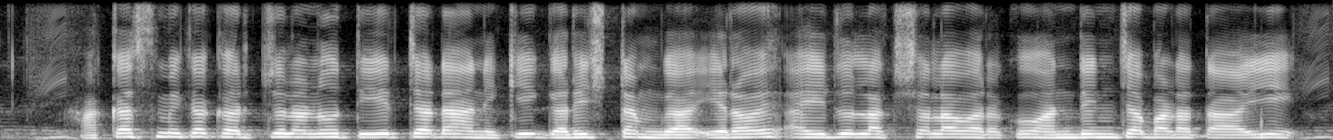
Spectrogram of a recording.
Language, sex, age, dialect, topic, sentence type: Telugu, male, 18-24, Central/Coastal, banking, statement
